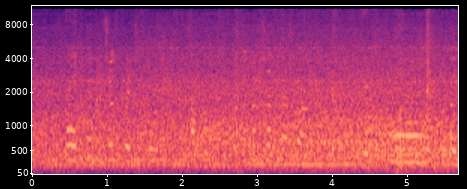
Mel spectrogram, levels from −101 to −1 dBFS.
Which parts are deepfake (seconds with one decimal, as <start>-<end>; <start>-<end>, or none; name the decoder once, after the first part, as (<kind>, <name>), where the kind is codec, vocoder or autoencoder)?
0.5-2.5 (autoencoder, DAC-VAE); 2.9-5.7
